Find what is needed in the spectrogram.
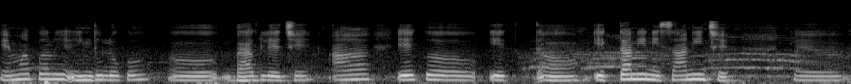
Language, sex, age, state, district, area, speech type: Gujarati, female, 30-45, Gujarat, Ahmedabad, urban, spontaneous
